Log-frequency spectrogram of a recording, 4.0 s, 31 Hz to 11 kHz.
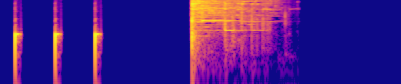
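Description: Channel-logo intro sound effects: three short pops about 0.4 s apart, then a hissing burst about two seconds in, carrying a few ringing tones and fading within a second.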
